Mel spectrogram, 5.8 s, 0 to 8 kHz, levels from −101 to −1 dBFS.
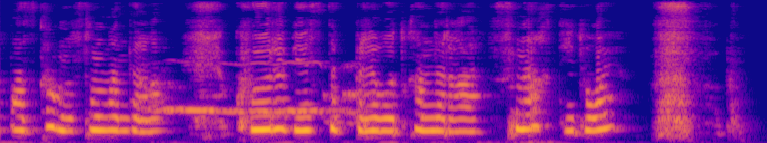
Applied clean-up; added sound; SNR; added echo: classical method WPE with log-MMSE.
